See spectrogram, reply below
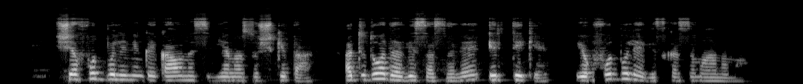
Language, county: Lithuanian, Šiauliai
